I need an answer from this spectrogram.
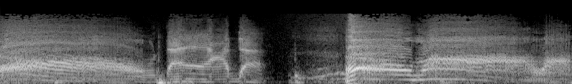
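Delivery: very low, slow, creaky bear grumble. Acting out kids grumbling at Mom and Dad, imitating a grizzly-bear grumble. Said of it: "They sound like a grizzly bear".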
